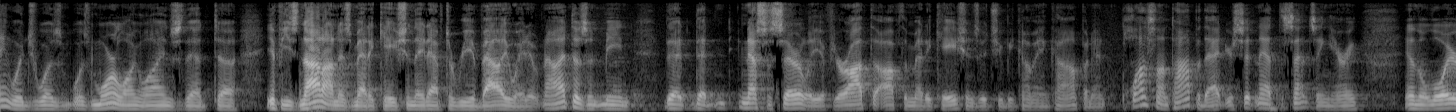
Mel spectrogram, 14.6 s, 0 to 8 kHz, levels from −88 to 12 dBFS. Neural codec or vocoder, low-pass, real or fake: none; 7.2 kHz; real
